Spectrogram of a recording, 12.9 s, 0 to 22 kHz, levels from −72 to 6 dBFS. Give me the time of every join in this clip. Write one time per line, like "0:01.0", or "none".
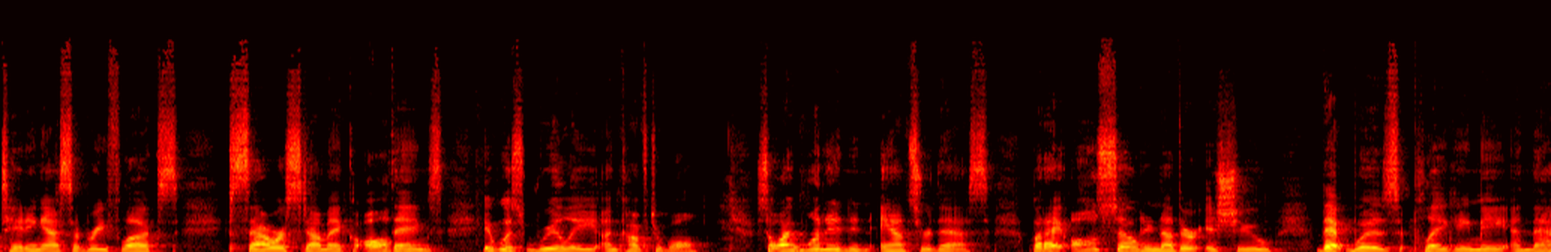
0:01.9
0:03.3
0:04.4
0:07.8
0:09.5
0:11.7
